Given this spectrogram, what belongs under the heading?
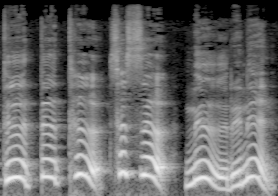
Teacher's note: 바로 잇몸에서 소리가 난다 해서 잇몸 소리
